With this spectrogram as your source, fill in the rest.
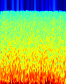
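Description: Heavy rain driven by storm winds roars in a dense, continuous wash, with a deep thunder rumble underneath, all in one short burst.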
